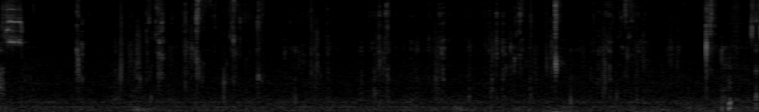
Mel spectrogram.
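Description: Chimichurri chicken being bitten and chewed close to the mic, with soft wet crunches and mouth sounds at an irregular pace, a few sharper bites standing out.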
